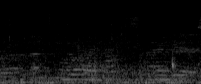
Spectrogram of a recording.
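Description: Faint, indistinct voices over a low steady room rumble.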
